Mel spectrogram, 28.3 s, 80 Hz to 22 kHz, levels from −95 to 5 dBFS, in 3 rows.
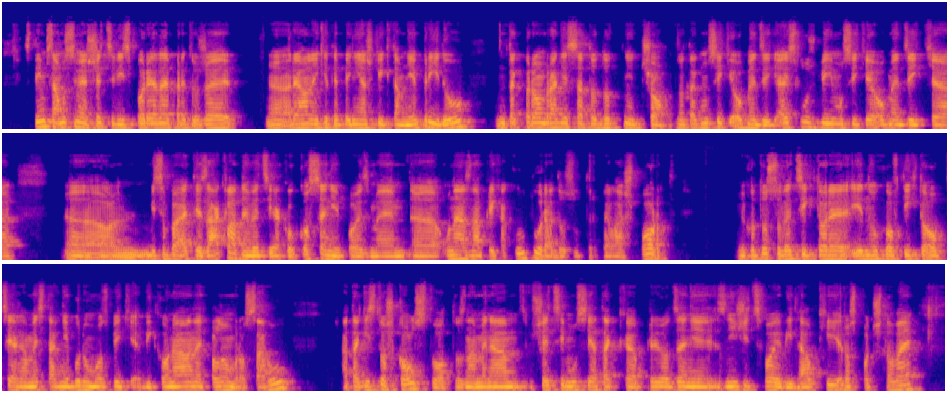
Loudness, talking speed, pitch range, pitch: -17 LUFS, 165 wpm, 115-140 Hz, 125 Hz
